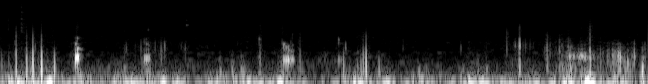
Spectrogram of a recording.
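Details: Hunger stomach growling: low gurgling rumbles and bubbling pops from the belly; borborygmi.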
